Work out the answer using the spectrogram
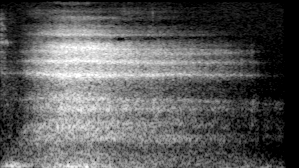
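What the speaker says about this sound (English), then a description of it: "Let's start with a nice deep inhale through your nose. Exhale out of your mouth." A long, slow breath drawn deeply in through the nose and released out through the mouth, a soft airy rush that swells and then fades gently over about three seconds, close and alone.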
